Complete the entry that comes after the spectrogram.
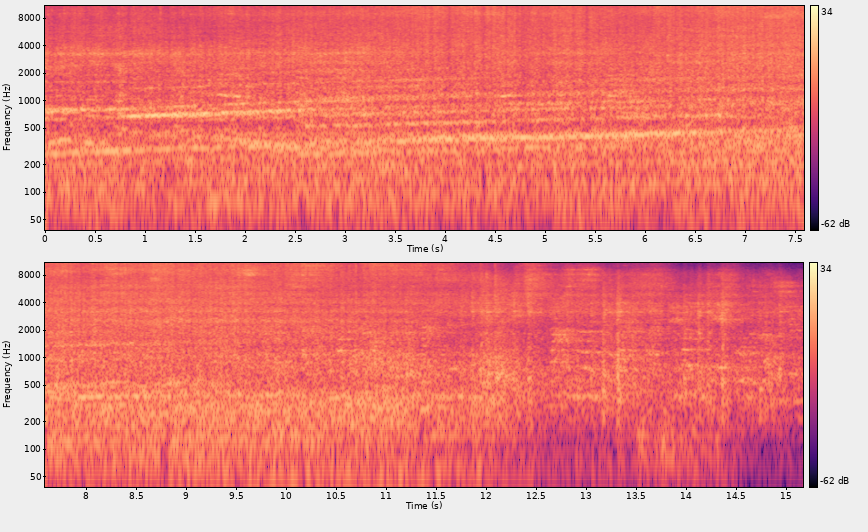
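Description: Electric commuter train pulling out, its traction motors whining in several tones that rise in pitch and then level off, over a steady rolling rumble with clacks from the wheels. The noise falls away about twelve seconds in, and a few sharp clicks follow.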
